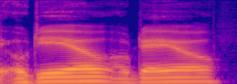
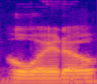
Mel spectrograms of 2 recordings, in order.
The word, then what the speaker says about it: Oedo: humans as is, because you can obviously probably understand that the place, the cyber city, what's it, how do you say Odeo? No, fucking Oedo, I Oedo.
